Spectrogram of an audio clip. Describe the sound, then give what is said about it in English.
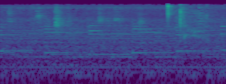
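A mobile phone, left behind by its owner, rings in the room as someone calls it, its faint electronic ringtone melody playing steadily over a low background hum for a couple of seconds. “He freaking left his phone in here?”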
